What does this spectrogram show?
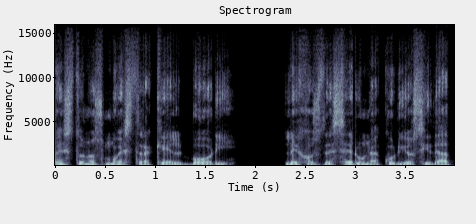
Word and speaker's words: bori: En la religión yoruba existe un ritual fundamental llamado bori con acento en la i, que significa literalmente alimentar la cabeza.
